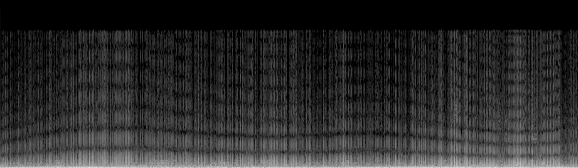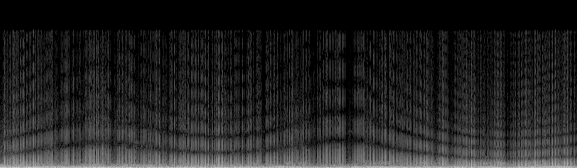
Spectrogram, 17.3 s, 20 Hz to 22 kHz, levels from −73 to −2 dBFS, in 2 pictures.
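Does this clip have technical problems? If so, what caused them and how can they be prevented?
Yes, there's buffer tearing throughout: a steady robotic buzz at about 94 Hz, which fits a 512-sample buffer. The writer and the hardware reader have drifted into each other, so a small slice of each period replays audio from roughly 40 ms earlier, with hard joins on both sides. To prevent it, keep the write pointer safely ahead of the read pointer and resynchronise after any underrun.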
